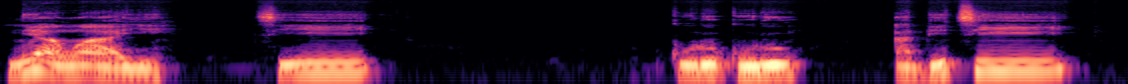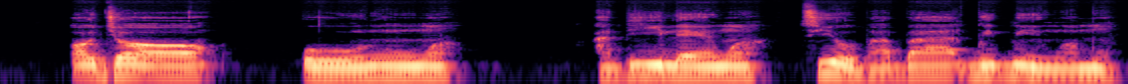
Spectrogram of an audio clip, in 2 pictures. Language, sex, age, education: Yoruba, male, 30-45, primary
